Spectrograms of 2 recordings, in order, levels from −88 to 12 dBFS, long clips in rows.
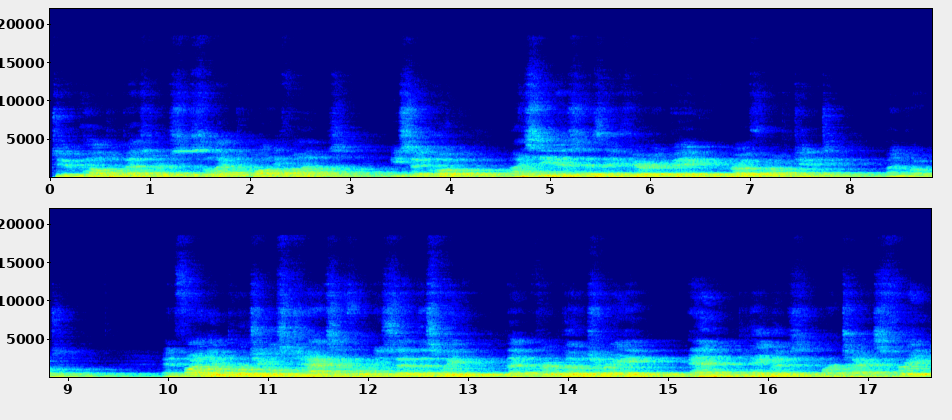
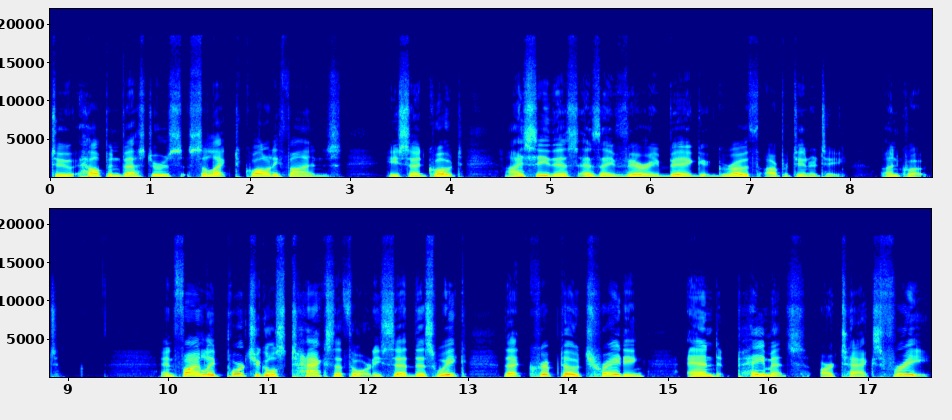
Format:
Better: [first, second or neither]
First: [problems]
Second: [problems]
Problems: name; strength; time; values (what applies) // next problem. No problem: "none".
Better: second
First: off-mic speech; far // room echo; strong; dies away in 3 s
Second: none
